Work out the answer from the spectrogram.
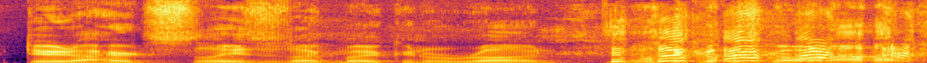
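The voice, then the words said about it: Imitates another person's voice. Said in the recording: “Is that your DJ impression? ... Yeah, that was good. That was actually that's good.”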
